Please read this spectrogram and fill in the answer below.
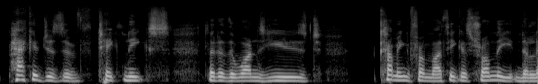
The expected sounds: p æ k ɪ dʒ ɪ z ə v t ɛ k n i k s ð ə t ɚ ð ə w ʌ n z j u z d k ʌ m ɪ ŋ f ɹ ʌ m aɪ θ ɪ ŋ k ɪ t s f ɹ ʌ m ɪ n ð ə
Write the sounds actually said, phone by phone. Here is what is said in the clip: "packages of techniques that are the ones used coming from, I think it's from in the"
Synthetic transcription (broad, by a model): p æ k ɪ dʒ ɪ z ə v t ɛ k n i k s ð ə t ɚ ð ə w ʌ n z j u z d k ʌ m ɪ ŋ f ɹ ʌ m aɪ θ ɪ ŋ k ɪ t s f ɹ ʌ m ɪ n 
